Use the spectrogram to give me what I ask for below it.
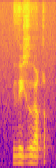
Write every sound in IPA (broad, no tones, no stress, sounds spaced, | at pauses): ð e ɣ ɤ q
